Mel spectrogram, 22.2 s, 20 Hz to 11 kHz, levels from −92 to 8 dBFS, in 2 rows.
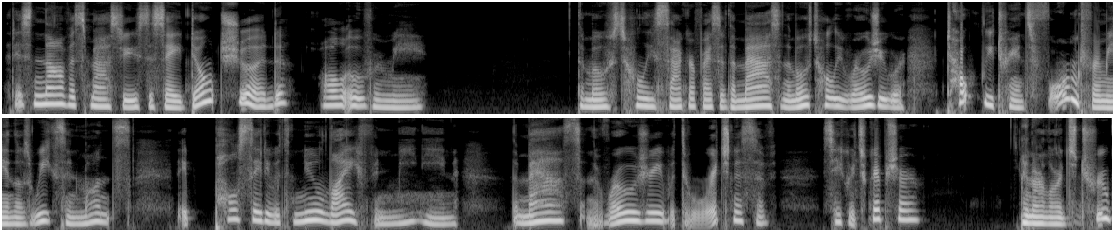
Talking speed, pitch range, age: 150 wpm, 160-220 Hz, 40-59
